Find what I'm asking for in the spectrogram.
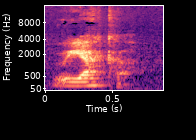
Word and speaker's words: Rijeka: So this one's called Stadion Riyaka, Chris. – Where? – In Riyaka. – Riyaka. – Riyaka. – Oh, where's Riyaka? – Can you spell it? – R-I-J-E-K-A. – Is it Iceland? – Incorrect. – Riyaka. – Is it Handover? – Yeah. – Sweden? – Incorrect, it's Croatia.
